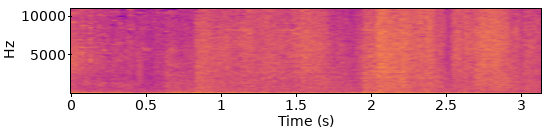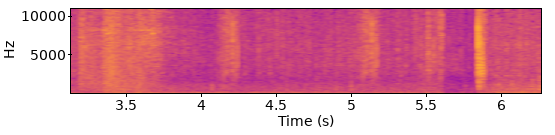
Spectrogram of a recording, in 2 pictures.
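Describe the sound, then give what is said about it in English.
Loud, rumbling video game explosions of cars being blown up by a super mutant companion, who kills himself doing it. Deep booming noise fills the whole stretch, with several sharper bursts cracking through near the end. No one speaks. “Did he kill himself by blowing up cars?”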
